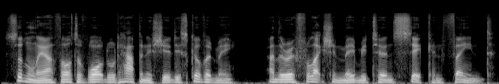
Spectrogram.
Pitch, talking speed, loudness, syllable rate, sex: 100 Hz, 240 wpm, -18 LUFS, 6.1 syllables/s, male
